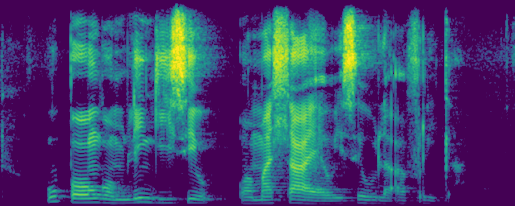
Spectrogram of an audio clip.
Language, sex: South Ndebele, male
